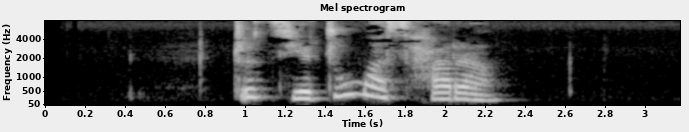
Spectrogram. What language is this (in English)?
Abkhazian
